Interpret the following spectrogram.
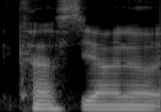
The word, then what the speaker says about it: Castellano: like uh Spanish okay castiano is the proper way to say I speak Spanish oh cool learn something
